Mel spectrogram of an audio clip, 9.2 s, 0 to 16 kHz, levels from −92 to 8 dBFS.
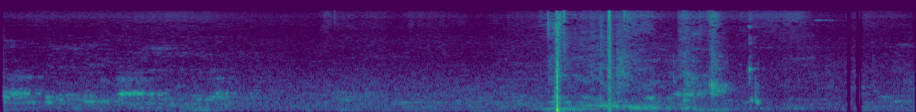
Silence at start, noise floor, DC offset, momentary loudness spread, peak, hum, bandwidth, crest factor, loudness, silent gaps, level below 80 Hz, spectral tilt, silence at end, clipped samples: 0.05 s; -60 dBFS; under 0.1%; 28 LU; -2 dBFS; none; 11.5 kHz; 36 dB; -34 LUFS; none; -44 dBFS; -3.5 dB/octave; 0.05 s; under 0.1%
